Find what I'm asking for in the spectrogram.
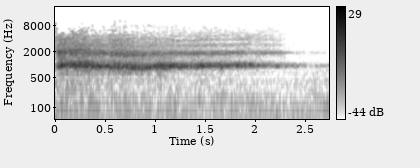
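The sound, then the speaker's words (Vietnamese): Car tyres screech as a car swerves toward a cliff on a mountain road to avoid an oncoming pickup truck, a sustained high squeal that holds steady before fading at the end. “sau cú lách xe vào vách núi để khỏi va chạm với chiếc bán tải chạy ngược chiều”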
